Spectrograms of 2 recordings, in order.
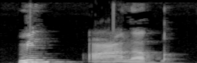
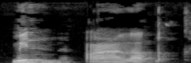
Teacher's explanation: Jadi nggak ada dengung, nggak ada samar, jelas. Min alaq gitu. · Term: idhar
